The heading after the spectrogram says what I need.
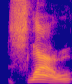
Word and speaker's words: Slough: Slough rhymes with plow.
